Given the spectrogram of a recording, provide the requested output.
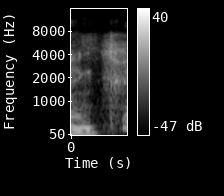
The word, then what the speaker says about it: Ng: Okay, I was really taken aback by the material from Kohler and is it pronounced Ng? Yes. How do you pronounce that? Yes. Ng.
